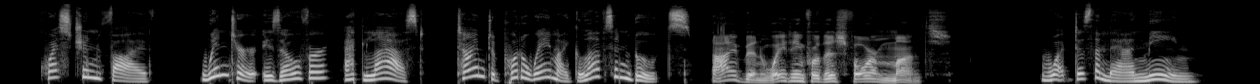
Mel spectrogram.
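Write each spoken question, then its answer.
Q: What does the man mean?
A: He is glad that winter is finally over.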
